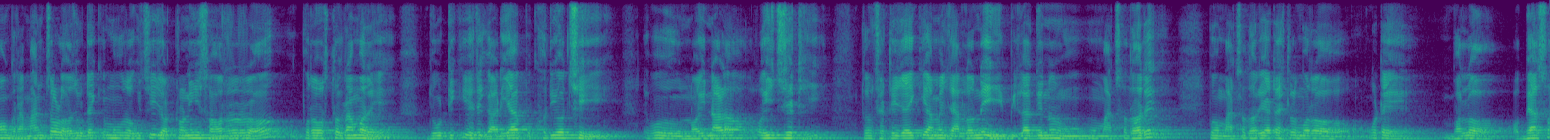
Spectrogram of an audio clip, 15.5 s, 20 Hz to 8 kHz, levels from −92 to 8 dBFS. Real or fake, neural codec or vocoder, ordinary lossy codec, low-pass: real; none; none; none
